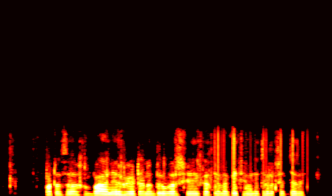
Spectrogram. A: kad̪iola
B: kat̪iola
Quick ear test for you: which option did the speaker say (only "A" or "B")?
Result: B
